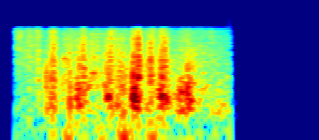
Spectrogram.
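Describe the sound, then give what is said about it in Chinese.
A sudden flurry of crows' wings flapping as the birds burst from branches at the Censorate (Yushitai), startled by a stone box falling in a prison cell. A rapid, fluttering rustle lasting about a second before cutting off. No voices. “一间牢房里传出石盒落地的声响，枝头的乌鸦都四散飞走了。”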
